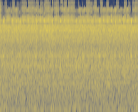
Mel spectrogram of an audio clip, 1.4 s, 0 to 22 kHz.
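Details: 1997–2001 Honda CR-V, 238,000 miles, idling after new distributor and two new sensors cured a no-start: steady, even idle with smooth low rumble, no misses, knocks or hunting; running normally.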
